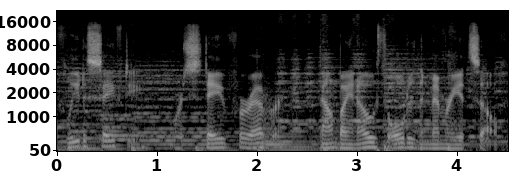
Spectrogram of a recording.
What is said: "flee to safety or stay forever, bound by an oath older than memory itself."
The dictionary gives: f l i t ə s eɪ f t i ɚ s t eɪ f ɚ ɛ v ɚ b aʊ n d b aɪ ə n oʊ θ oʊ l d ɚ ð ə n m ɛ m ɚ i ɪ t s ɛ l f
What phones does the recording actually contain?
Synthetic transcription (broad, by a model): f l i t ə s eɪ f t i ɚ s t eɪ f ɚ ɛ v ɚ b aʊ n b aɪ ə n oʊ θ oʊ l d ɚ ð ə n m ɛ m ɚ i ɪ t s ɛ l f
